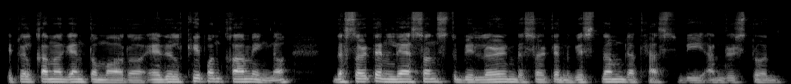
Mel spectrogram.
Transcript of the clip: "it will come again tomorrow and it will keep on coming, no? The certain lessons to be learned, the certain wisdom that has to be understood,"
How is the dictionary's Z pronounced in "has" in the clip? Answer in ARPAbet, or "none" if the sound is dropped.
S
